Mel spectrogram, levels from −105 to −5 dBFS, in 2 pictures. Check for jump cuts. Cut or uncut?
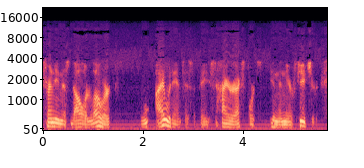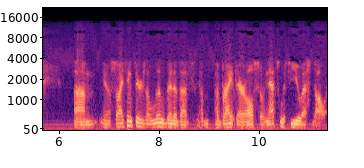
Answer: cut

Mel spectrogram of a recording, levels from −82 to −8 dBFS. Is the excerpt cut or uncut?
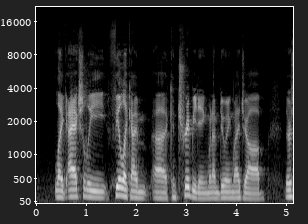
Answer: uncut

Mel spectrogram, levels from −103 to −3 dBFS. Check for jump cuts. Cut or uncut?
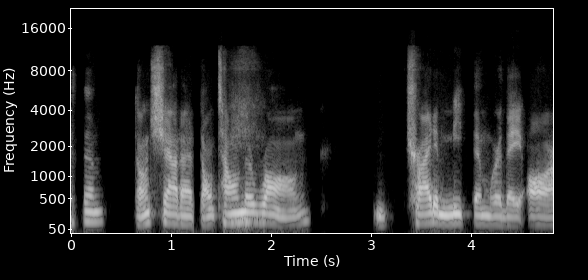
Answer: cut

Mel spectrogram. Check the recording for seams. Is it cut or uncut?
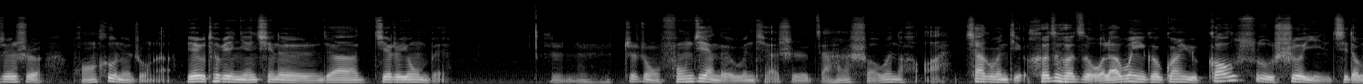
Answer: cut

